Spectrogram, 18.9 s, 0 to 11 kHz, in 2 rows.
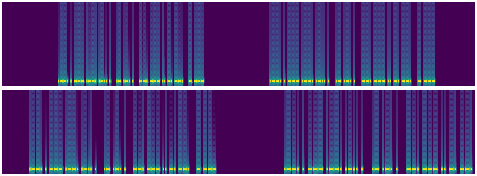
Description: Morse code, heard as a keyed tone, about 58 wpm, 700 Hz. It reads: PEOPLE ARE GOING TO PEOPLE ARE GOING TO PEOPLE ARE GOING TO PEOPLE ARE GOING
